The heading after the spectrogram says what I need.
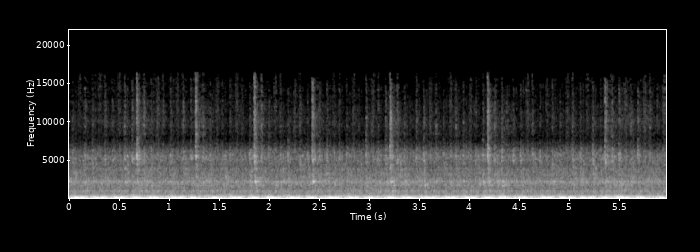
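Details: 1986 Chevrolet C10 at idle: low idle that swells and dips in a slow uneven pulse just under once a second; sounds like an intermittent misfire, cause unknown.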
